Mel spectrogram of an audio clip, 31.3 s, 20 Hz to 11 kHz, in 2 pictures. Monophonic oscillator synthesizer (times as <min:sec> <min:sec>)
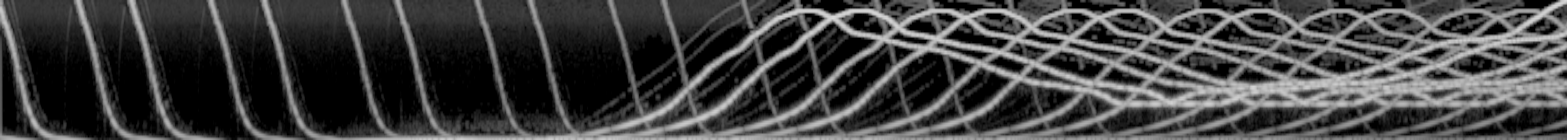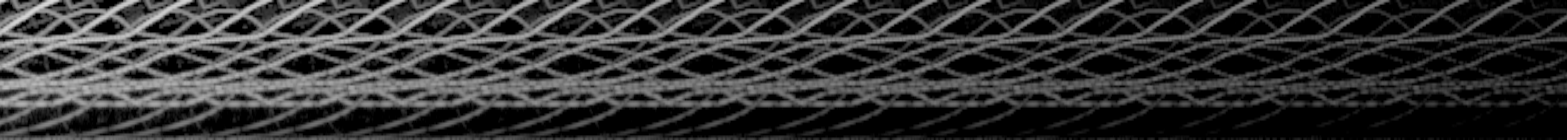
0:00.0 0:09.2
